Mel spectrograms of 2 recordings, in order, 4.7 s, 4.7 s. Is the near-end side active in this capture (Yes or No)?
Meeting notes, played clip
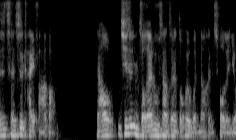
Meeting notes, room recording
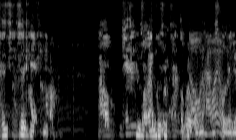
Yes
